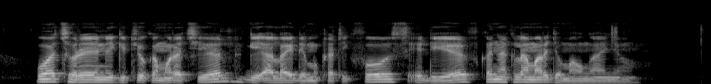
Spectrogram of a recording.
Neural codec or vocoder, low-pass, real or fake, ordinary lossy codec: none; 7.2 kHz; real; MP3, 96 kbps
